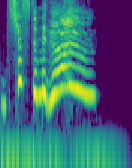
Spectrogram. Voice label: hit, en; Cookie Run

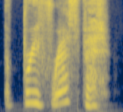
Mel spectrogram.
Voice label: hit, en; cookie run

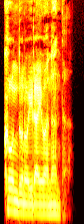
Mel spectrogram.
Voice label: upgrade, ja; Cookie Run

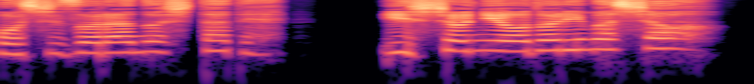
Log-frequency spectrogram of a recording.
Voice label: levelup ja; Cookie Run

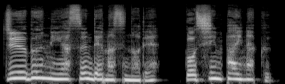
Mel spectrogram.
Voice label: upgrade, ja; Cookie Run

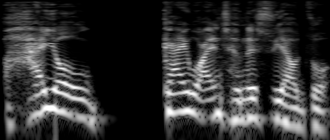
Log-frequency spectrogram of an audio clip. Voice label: defeat, zh-hant; cookierun

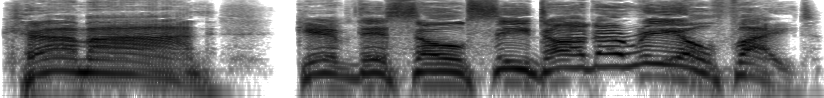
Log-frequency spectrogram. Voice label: level up, en; Cookie Run

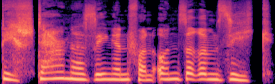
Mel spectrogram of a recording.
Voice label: victory, de; Cookie Run

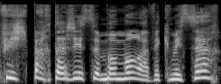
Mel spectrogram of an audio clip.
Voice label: level up, fr

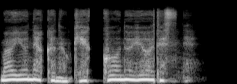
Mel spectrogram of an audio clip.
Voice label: levelup ja; Cookie Run

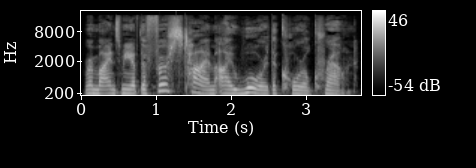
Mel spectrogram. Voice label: levelup en

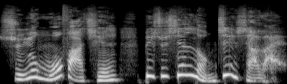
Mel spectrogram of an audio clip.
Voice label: loading zh-hant; Cookie Run

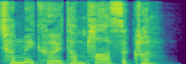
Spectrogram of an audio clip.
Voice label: victory, th

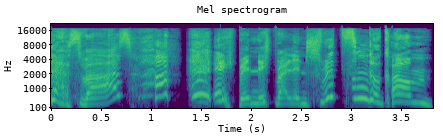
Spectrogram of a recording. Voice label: victory, de; cookierun

